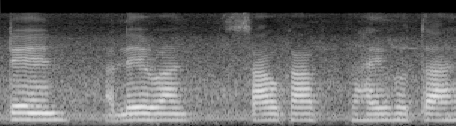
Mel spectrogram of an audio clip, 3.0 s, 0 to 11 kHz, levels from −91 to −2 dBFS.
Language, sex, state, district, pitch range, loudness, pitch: Maithili, female, Bihar, Samastipur, 160-165 Hz, -16 LUFS, 165 Hz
